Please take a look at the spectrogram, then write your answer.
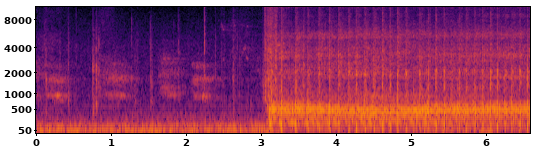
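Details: Stihl 193T climbing saw with muffler mod, ~8–9° timing advance, 93 non-E fuel, 16-inch bar, PS3 .050 full-chisel chain, cutting a log: idles, then opens to a strong steady high scream biting into wood; normal running under load.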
